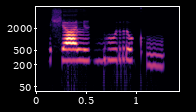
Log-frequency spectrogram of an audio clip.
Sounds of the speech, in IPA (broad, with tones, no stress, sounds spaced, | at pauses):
ʃ aː˦ l ɪ˦ ɡ͡b uː˦ r o˦ kʼ u˨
